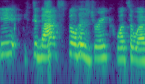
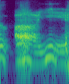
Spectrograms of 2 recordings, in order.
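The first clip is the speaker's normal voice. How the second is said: put-on seductive pirate voice, slower; 3 semitones lower than usual. Describing how a book character talks, sexy pirate voice. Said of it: "like sexy pirate".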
